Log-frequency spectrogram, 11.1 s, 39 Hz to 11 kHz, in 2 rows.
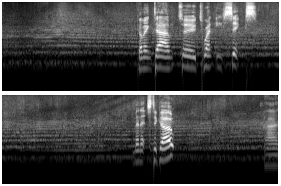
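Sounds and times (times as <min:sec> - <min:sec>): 
Mazda MX-5 race car engines roaring on a track: 0:00.0 - 0:11.0
speech: 0:02.7 - 0:05.2, 0:08.2 - 0:09.1, 0:10.8 - 0:11.0.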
